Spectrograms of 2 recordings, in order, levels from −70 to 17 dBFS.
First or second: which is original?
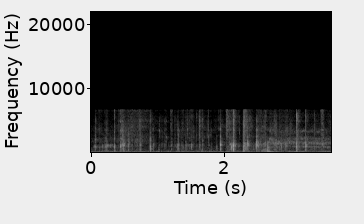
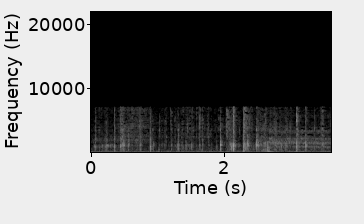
second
